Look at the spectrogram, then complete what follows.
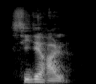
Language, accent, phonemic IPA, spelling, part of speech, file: French, France, /si.de.ʁal/, sidéral, adjective, LL-Q150 (fra)-sidéral.wav
- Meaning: sidereal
